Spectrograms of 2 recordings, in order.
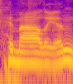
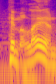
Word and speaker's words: Himalayan: Now, I know it's supposed to be pronounced Himalayan, but I've always known it as the Himalayan because I'm from East Yorkshire and that's how we pronounce it.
